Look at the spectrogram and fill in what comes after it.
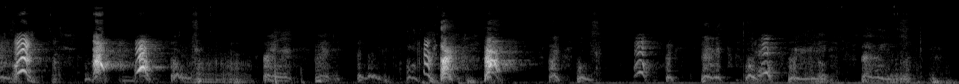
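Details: Nala and Jersey, two household dogs, romp in a new playroom as Nala guards her tent from Jersey; loud sharp barks in clusters, separated by quieter gruff growling snarls and short pauses.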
